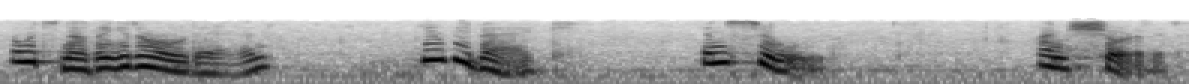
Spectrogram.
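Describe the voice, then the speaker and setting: An actress playing a poised, possessive society fiancée in an old radio drama, polished and sweetly condescending. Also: female voice, medium pitch, sing-song, measured pace, lo-fi sound, slight background noise. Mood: smug. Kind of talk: 1930s-40s radio acting.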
